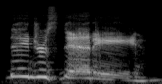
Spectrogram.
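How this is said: It is said in an exaggerated put-on voice.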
